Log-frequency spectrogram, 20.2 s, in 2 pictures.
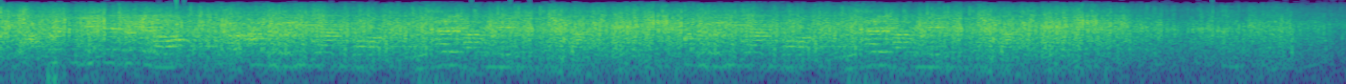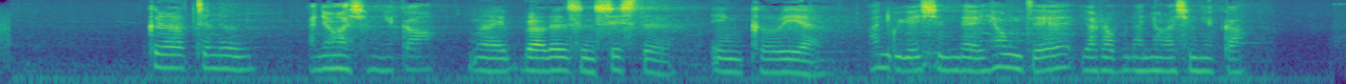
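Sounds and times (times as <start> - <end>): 
audience applause welcoming speaker: 0.0 - 10.2
speech: 11.4 - 19.5.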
